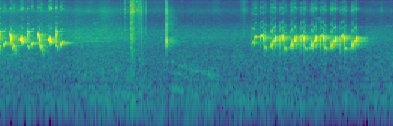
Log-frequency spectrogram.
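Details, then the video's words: Sooty-headed bulbul singing a long rapid 'ropel' trill: a burst of fast chattering notes for nearly a second, a pause with two sharp clicks, then a longer run of quick repeated notes for about one and a half seconds. "burung trucuk gacor ROPEL PANJANG"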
